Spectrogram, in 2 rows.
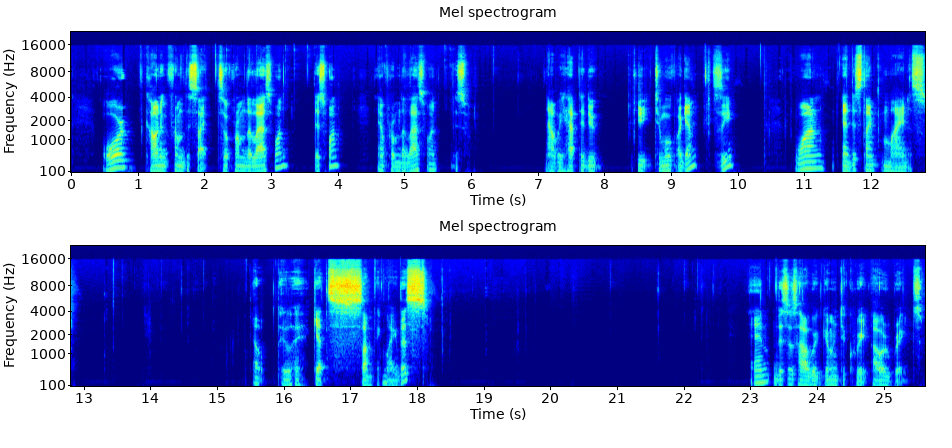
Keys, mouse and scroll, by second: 2.2 click, 3.2 click, 5.6 shift+click, 6.3 middle click, 8.3 g, 14.1 middle click, 14.5 alt+a, 14.7 middle click, 17.1 KP_1, 18.2 KP_9, 19.6 KP_3, 20.8 middle click, 21.8 scroll down 1, 22.0 middle click.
